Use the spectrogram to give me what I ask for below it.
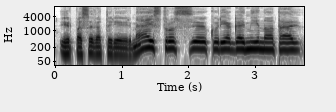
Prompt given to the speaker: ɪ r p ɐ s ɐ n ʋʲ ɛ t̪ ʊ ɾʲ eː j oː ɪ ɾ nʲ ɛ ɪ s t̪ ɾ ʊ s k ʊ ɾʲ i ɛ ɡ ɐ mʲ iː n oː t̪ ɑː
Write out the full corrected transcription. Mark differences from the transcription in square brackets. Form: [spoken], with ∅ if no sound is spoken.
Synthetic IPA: ɪ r p ɐ s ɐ [∅] ʋʲ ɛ t̪ ʊ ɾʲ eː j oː ɪ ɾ [mʲ] ɛ ɪ s t̪ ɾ ʊ s k ʊ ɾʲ i ɛ ɡ ɐ mʲ iː n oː t̪ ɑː

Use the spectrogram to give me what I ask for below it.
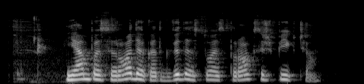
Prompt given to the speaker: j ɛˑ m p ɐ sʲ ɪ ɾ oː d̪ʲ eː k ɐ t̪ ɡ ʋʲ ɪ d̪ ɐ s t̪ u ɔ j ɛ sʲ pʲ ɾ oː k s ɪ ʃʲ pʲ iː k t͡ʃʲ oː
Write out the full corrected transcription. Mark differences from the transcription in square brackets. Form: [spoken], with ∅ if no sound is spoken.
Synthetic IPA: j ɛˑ m p ɐ sʲ ɪ ɾ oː d̪ʲ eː k ɐ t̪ ɡ ʋʲ ɪ d̪ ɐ s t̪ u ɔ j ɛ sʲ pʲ ɾ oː k s ɪ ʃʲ pʲ iː k t͡ʃʲ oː

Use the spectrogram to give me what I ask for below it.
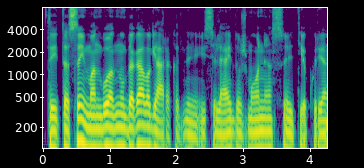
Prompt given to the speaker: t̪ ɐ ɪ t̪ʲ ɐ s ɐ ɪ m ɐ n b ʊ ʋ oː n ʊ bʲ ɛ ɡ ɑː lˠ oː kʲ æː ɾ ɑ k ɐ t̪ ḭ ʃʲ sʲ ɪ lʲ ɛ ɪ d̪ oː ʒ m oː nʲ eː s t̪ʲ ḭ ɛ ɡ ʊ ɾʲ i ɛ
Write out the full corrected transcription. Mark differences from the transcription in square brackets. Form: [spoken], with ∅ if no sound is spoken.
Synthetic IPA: t̪ ɐ ɪ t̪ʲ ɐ s ɐ ɪ m ɐ n b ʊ ʋ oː n ʊ bʲ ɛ ɡ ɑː lˠ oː [ɡʲ] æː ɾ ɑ k ɐ t̪ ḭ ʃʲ sʲ ɪ lʲ ɛ ɪ d̪ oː ʒ m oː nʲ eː s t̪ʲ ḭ ɛ [k] ʊ ɾʲ i ɛ

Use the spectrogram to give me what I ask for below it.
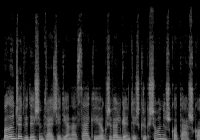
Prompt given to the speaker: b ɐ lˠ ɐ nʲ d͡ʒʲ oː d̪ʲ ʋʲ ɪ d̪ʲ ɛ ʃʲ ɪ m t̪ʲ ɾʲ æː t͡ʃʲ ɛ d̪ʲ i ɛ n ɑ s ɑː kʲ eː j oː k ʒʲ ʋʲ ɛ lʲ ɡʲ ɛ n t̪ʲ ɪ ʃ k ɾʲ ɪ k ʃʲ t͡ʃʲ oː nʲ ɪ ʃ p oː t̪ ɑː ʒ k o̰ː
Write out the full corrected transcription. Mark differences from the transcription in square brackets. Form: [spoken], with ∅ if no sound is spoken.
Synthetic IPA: b ɐ lˠ ɐ nʲ d͡ʒʲ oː d̪ʲ ʋʲ ɪ d̪ʲ ɛ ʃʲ ɪ m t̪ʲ ɾʲ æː t͡ʃʲ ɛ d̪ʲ i ɛ n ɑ s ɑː kʲ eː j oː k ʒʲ ʋʲ ɛ lʲ ɡʲ ɛ n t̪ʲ ɪ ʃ k ɾʲ ɪ k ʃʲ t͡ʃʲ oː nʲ ɪ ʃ [k] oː t̪ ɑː [ʃ] k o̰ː

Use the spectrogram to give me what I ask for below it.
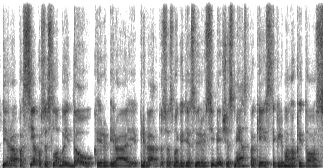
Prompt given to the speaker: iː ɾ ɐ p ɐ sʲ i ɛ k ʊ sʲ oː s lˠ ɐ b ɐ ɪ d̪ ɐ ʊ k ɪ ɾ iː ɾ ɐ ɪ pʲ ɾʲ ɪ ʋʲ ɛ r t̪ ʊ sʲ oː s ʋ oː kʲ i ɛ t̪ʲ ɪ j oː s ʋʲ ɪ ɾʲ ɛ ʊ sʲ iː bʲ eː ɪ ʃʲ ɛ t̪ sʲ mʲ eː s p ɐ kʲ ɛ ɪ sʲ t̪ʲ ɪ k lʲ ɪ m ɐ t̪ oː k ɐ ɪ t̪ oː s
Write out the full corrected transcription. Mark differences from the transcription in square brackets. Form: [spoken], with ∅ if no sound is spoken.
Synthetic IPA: iː ɾ ɐ p ɐ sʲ i ɛ k ʊ sʲ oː s lˠ ɐ b ɐ ɪ d̪ ɐ ʊ k ɪ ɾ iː ɾ ɐ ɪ pʲ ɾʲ ɪ ʋʲ ɛ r t̪ ʊ sʲ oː s ʋ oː kʲ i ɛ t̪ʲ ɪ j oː s ʋʲ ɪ ɾʲ ɛ ʊ sʲ iː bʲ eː ɪ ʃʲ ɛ [∅] sʲ mʲ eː s p ɐ kʲ ɛ ɪ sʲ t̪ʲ ɪ k lʲ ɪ m ɐ t̪ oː k ɐ ɪ t̪ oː s

